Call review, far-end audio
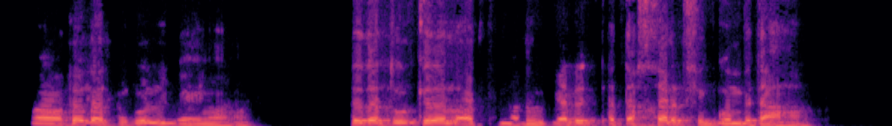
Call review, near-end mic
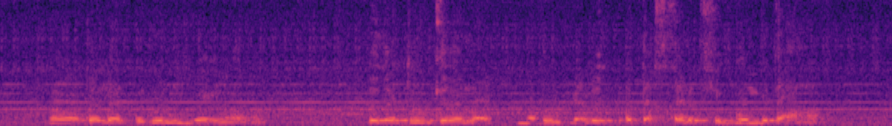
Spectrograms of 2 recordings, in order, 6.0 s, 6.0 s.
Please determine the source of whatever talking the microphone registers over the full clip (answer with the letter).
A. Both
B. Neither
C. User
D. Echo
D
